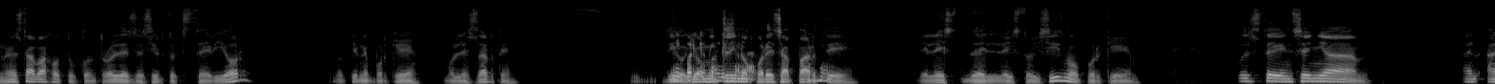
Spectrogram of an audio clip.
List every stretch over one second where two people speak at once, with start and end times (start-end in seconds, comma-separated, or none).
6.7-8.4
